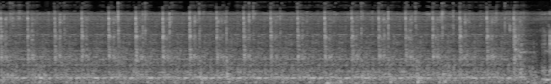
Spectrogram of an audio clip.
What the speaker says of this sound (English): We're just going to sew all the way down.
